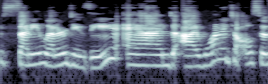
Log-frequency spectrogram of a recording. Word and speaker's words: Lenarduzzi: just so we're clear it's not lennar doozy it's not letter desi it's sunny lenarduzzi so just in case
